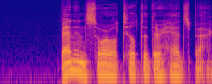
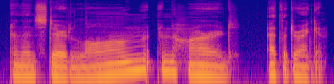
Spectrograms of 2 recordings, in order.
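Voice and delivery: ordinary delivery, nothing marked

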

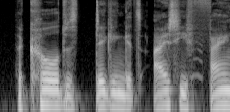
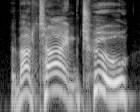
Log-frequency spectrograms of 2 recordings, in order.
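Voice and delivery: impatient bark, high and loud; Nettlebrand's loud grunt; 13 semitones higher, 10 dB louder than usual. A narrator's reading. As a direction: grunt it out at full volume. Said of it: "grunted Nettlebrand".

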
